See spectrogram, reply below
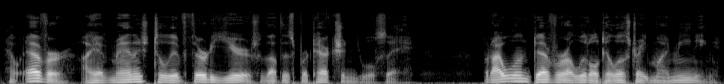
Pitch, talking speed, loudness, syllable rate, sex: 95 Hz, 200 wpm, -19 LUFS, 6.3 syllables/s, male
